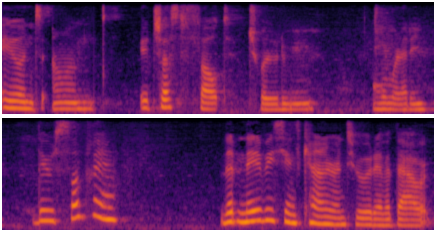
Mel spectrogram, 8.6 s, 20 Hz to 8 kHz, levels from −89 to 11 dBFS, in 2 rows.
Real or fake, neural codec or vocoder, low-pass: fake; codec, 24 kHz, 0.9 kbps, WavTokenizer, medium speech release version 2; 7.2 kHz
